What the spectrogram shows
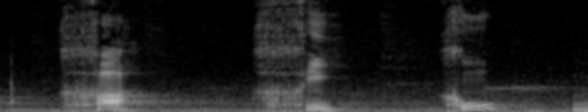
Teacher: dikeluarkan dari pangkal tenggorokan di pangkal tenggorokan diucapkan dengan mengalir nafas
